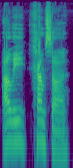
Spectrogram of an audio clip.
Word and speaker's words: Ali Khamseh: He is Ali Khamseh.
